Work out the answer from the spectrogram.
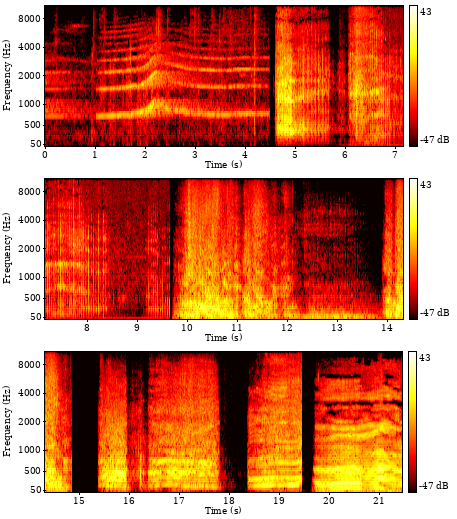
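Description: A series of animal calls: ring-tailed lemurs giving high, rising-and-falling wailing calls, then a lion roaring in loud rough bursts, then camels grunting and moaning in short repeated calls near the end.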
